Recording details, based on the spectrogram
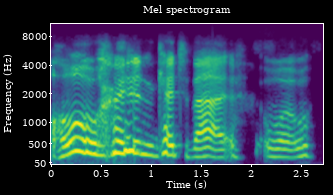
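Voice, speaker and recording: A woman co-hosting a casual book chat on a livestream, informal and a little halting. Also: a little high, animated, dull audio, a crowd in the background. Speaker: livestream co-host discussing a book. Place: indoors, livestream call.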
